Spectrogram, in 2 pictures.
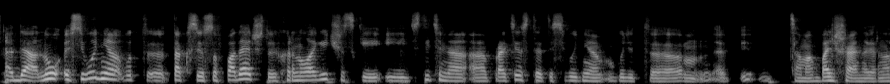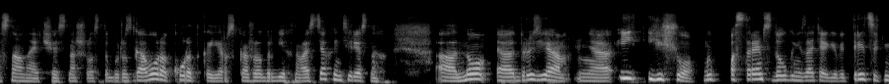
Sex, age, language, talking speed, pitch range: female, 20-39, English, 140 wpm, 165-210 Hz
